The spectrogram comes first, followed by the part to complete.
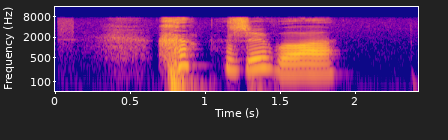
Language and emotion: Russian, positive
